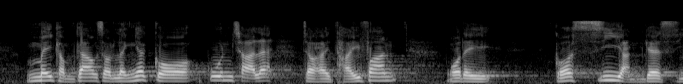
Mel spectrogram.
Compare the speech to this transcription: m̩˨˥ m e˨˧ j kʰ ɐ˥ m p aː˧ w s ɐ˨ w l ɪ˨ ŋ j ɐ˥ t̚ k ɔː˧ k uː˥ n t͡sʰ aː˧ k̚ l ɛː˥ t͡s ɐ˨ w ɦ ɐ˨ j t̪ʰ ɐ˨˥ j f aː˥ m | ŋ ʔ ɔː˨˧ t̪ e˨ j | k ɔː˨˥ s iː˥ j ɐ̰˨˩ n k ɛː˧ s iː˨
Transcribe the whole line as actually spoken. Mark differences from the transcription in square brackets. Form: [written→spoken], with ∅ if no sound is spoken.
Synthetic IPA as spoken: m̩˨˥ m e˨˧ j kʰ [ɐ˥→ɐ˨˩] m [p→k] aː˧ w s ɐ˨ w l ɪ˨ ŋ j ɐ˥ t̚ k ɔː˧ k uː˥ n t͡sʰ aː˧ [k̚→t̚] l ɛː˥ t͡s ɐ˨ w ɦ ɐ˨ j t̪ʰ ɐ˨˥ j f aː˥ [m→n] | ŋ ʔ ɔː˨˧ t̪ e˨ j | k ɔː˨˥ s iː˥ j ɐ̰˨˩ n k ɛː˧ s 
